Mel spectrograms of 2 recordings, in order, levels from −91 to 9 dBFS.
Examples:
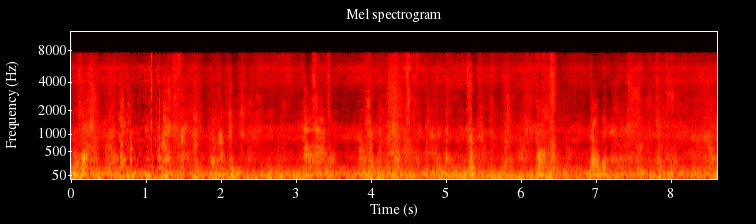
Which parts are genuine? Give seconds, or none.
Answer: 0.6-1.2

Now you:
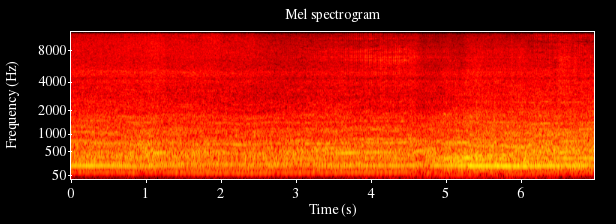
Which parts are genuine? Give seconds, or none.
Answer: 0.0-4.5; 6.1-7.0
